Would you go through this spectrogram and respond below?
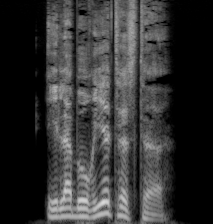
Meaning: inflection of elaboriert: 1. strong/mixed nominative/accusative feminine singular superlative degree 2. strong nominative/accusative plural superlative degree
- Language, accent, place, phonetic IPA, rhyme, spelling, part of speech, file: German, Germany, Berlin, [elaboˈʁiːɐ̯təstə], -iːɐ̯təstə, elaborierteste, adjective, De-elaborierteste.ogg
